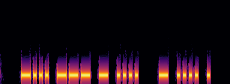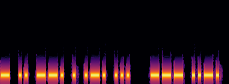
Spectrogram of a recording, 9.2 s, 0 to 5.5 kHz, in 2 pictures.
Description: Morse code, heard as a keyed tone, about 20 wpm, 600 Hz. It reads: BOTH THE TIGERS OF
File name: the old man and the sea / the old man and the sea part 1 20wpm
